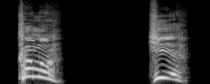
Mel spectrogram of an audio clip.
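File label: Rap Do It Adlib, vocal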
